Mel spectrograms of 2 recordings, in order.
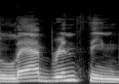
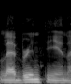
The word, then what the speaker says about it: labyrinthine: I fled him down the labyrinthine ways. You can pronounce it labyrinthian, I guess.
